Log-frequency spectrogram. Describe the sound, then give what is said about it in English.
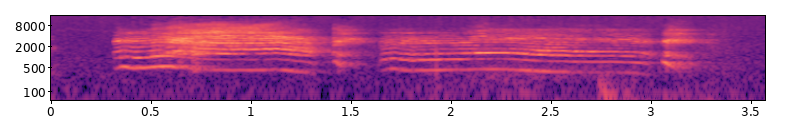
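Loud crying in two long wavering wails, each broken off by a short gasping sob, with no talking around it. “No need to cry.”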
